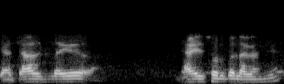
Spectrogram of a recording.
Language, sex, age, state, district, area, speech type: Urdu, male, 18-30, Delhi, East Delhi, urban, conversation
